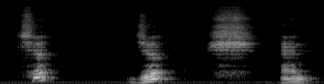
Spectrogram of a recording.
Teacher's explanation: it is not only the alveolar Ridge but also the palate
